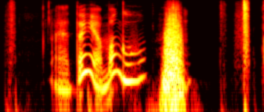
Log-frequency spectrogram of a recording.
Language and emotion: Russian, positive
